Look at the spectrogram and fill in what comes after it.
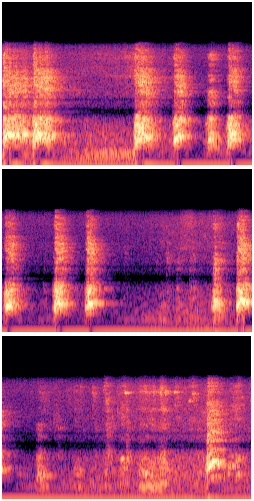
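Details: Female Boxer dog barking in a series of short, sharp barks in irregular bursts, with pauses between groups and some low background noise.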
